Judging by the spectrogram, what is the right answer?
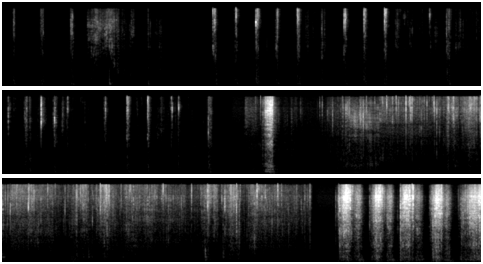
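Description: Slime being worked by hand. First, glossy slime gives sharp sticky pops about once or twice a second as fingers poke it. Then comes a dense, steady crackling of foam-bead slime (floam). Near the end there are loud crunches in quick succession as hands press the foam-bead slime.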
